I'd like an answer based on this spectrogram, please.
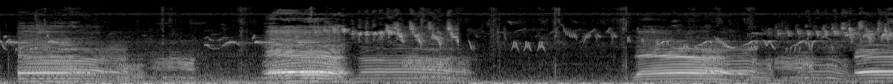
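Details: Tame cattle in a crowded farm pen: repeated full-bodied moos, one loud arching call around the third second and more later, over a low mechanical hum with chirping birds above.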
